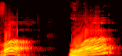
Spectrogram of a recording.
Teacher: વ દંતોષ્ઠ બંનેનો અસર થાય છે એને. એટલે અહીંયા જે વ છે ને એ દંત્યમાં પણ છે, અને આ વ તે દંતોષ્ઠ એટલે આ ઓષ્ઠમાં પણ એ વ આવશે.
